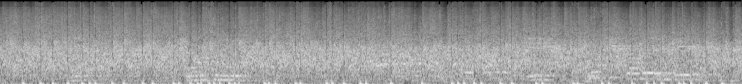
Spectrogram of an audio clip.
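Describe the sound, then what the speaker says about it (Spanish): An audience at a public event claps loudly and densely, a dense, sustained wall of applause that carries on without a break. "le pido un fuerte aplauso"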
